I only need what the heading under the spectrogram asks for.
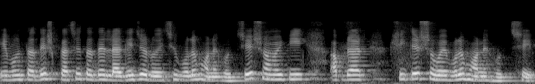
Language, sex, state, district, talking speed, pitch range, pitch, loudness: Bengali, female, West Bengal, Jhargram, 200 wpm, 205-235 Hz, 220 Hz, -14 LUFS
